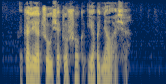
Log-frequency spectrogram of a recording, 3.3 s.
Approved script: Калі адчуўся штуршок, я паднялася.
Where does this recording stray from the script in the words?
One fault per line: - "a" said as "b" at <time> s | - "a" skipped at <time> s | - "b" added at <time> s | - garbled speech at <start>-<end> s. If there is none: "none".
none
